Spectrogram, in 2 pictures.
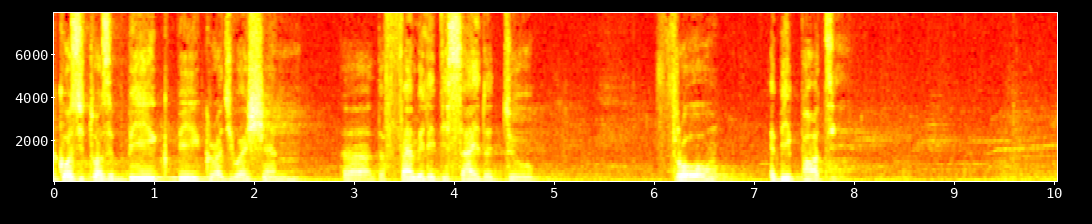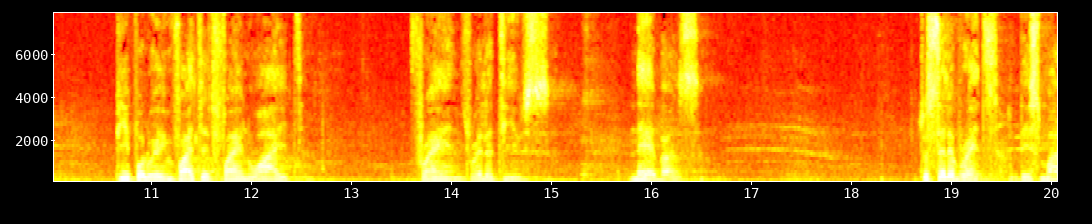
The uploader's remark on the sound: preached at Grace Bible Church Pimville on the 01st of October 2023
